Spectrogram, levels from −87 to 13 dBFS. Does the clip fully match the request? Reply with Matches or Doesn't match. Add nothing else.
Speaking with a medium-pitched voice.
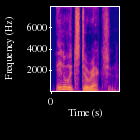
Matches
